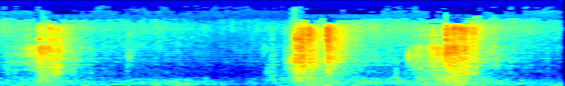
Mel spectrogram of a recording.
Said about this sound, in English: On the fifth night of our wait, we heard the rocking chair creaking, creaking, creaking.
